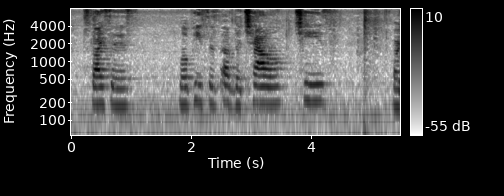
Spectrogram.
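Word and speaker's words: Chao: We're going to use, I chopped up some slices, little pieces of the chow cheese, or chow, one of them.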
